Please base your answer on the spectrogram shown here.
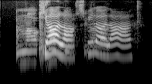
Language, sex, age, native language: Icelandic, male, 13, German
